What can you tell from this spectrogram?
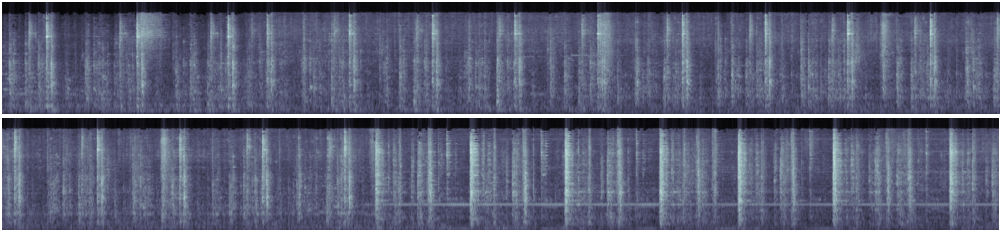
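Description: Automatic chain-making machinery running, with a rapid, regular metallic clacking as the links are worked. A steady high whine joins about two-thirds of the way in.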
